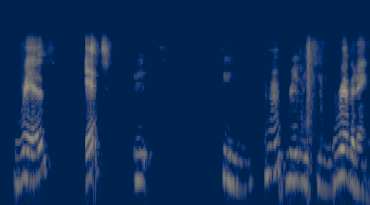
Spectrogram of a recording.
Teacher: the next syllable is going to be that ET with a schwa there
